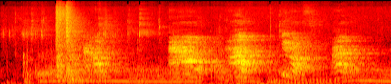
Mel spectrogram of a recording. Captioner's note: dog growling and man screaming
